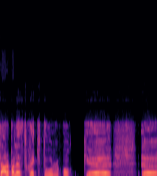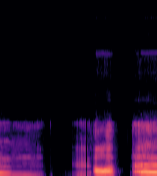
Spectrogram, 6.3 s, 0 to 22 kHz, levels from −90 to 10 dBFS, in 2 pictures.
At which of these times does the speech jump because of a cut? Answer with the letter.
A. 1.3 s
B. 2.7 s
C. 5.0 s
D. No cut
D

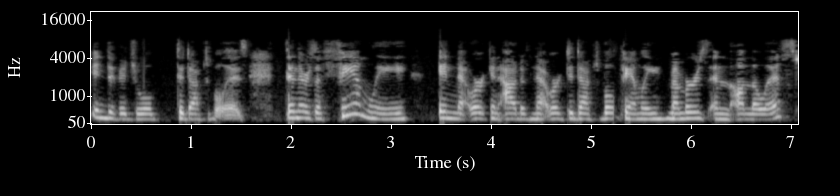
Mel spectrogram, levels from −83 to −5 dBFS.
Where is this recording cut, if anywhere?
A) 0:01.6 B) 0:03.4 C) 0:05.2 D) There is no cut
C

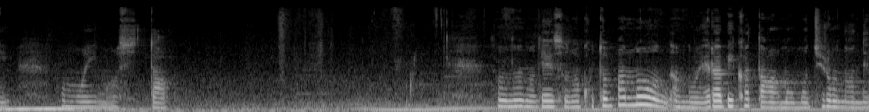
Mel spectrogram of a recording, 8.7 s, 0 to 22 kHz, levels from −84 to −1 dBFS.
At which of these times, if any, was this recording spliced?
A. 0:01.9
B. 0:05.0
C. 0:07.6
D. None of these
D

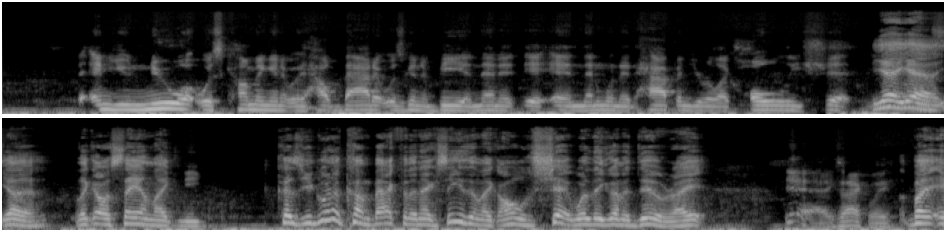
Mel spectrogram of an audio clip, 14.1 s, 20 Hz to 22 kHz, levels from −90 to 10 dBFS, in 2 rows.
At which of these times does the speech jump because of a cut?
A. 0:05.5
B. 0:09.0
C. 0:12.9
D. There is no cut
B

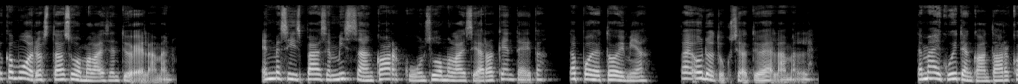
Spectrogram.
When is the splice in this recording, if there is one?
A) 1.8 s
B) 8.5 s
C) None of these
C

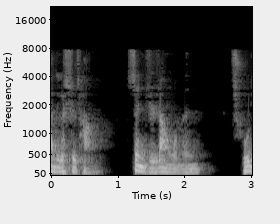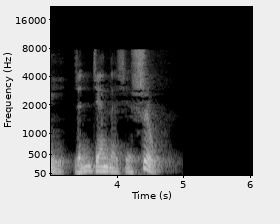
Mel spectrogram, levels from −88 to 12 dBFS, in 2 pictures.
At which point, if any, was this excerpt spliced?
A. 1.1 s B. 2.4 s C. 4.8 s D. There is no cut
D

